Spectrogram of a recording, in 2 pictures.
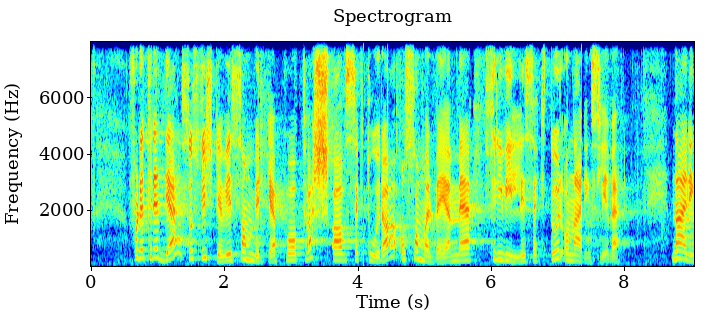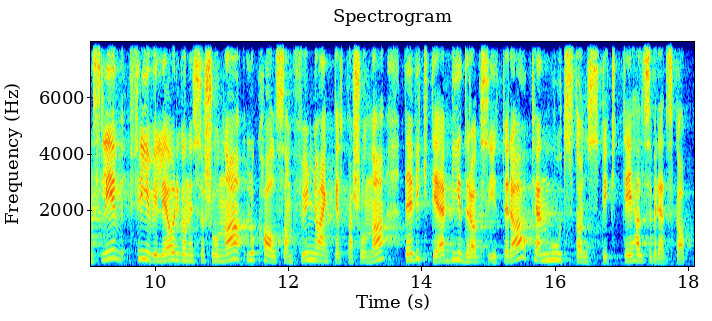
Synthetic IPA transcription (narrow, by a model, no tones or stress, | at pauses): fɔɖɛt̪ʰɾɛd̪jəsɔst̪ʏɾkəʋɪsɑmʋæɾkəpʰɔt̪ʰʋæʂɑʋsɛkt̪uɾɑʔɔsɑmɑɾbæɪəmɛfɾɪːʋɪlːɪsɛkt̪ʊɾɔnæːɾɪŋslḭːʋə | næːɾɪŋsliːʋfɾiːʋɪlɪəɔɾɡɑnɪsɑʂuːnɑlʊkʰɑːlsɑmfʉnɔɛŋkəlt̪̚pʰæʂuːnɑd̪̥ɛʋɪkt̪ɪəbiːd̪ɾɑːɡsyːt̪əɾɑt̪ʰɪɛnmuːt̪st̪ɑnsd̪ʏkt̪ɪɦɛlsəbəɾḛːd̪skɑːp̚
